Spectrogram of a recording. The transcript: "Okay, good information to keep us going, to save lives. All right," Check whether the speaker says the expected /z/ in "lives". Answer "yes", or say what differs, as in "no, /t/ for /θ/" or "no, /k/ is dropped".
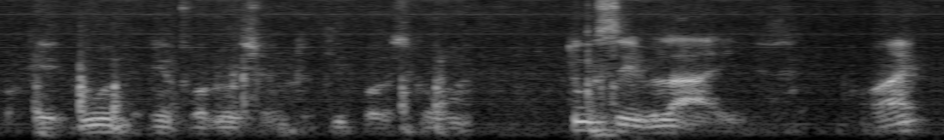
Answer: no, /z/ is dropped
